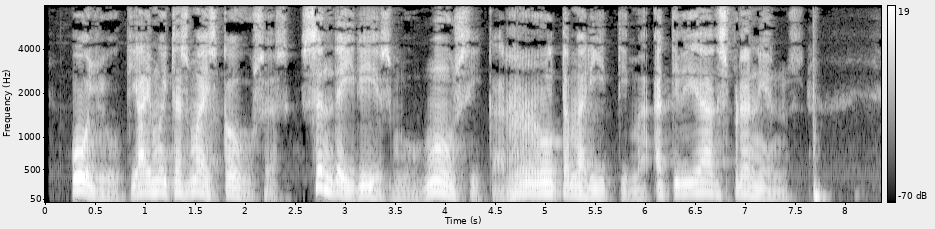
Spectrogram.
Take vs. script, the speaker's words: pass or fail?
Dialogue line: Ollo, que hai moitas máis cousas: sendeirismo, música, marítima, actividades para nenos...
fail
